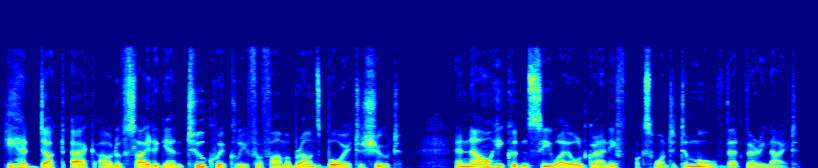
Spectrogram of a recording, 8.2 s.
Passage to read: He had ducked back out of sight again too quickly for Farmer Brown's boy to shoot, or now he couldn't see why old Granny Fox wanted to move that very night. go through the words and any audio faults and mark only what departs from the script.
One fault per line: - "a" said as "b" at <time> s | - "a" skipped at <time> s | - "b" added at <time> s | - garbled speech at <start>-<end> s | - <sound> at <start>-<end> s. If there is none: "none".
- "or" said as "and" at 4.5 s
- dropout at 6.2-6.4 s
